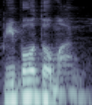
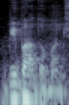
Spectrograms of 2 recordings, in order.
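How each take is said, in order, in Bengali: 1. দ্বিতীয় অক্ষরে ছোট 'o' স্বরধ্বনি আছে। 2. দ্বিতীয় অক্ষরে খোলা 'a' স্বরধ্বনি আছে। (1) "এটির শুদ্ধ রূপ হচ্ছে" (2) "যা সম্পূর্ণ ভুল"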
